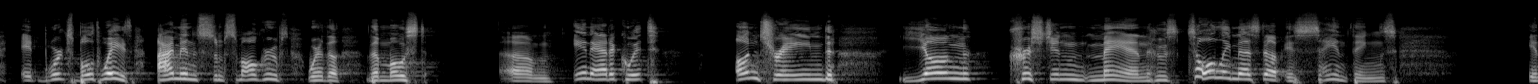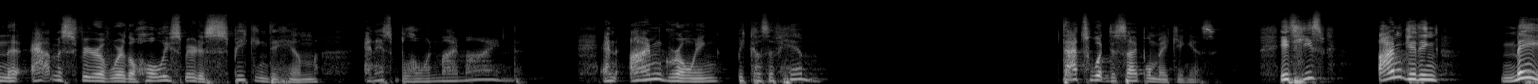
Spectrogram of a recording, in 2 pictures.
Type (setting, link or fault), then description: setting, large echoing room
